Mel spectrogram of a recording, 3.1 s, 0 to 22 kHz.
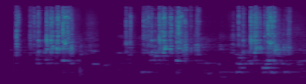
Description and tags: This sound is about coins falling inside vending-machine.
Technical: we used Zoom h4n for capture this sound and also we compression with noise reduction.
